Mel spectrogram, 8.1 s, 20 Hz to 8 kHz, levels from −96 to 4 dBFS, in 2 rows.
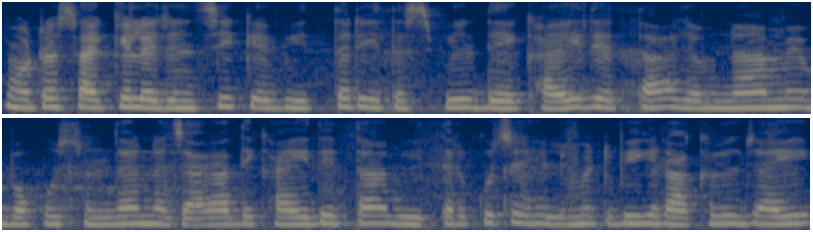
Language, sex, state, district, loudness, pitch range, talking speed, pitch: Bhojpuri, female, Bihar, Gopalganj, -40 LUFS, 195-215 Hz, 165 wpm, 205 Hz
